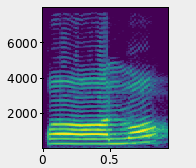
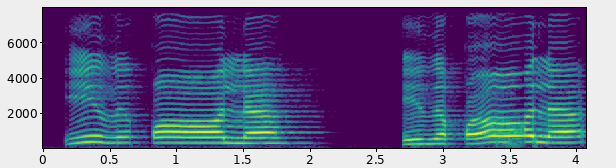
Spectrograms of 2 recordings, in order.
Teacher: قال، تو غلط ہو جائے گا کیونکہ اس نے لام کو بھی موٹا کر دیا۔ لام کو ہرگز ہرگز موٹا نہ کرے، لام کسی صورت میں موٹا نہیں پڑھا جائے گا۔ صرف لفظ اللہ کے لام کے علاوہ باقی ہر لام کو ہمیں باریک پڑھنی ہے۔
